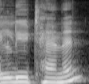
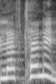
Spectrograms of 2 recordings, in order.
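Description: First: The first syllable sounds like 'loo'. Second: The first syllable sounds like 'left'. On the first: This is the American way of saying it. "the Americans who say lieutenant" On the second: This is the British way of saying it. "we use the F"

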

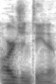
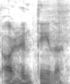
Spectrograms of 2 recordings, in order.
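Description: First: It is pronounced the usual English way. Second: It is pronounced the local Spanish way. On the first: The speaker calls it wrong. "not Argentina" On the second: The speaker calls it right. "We have to say it the way they say it"

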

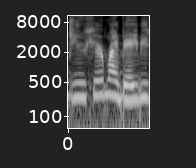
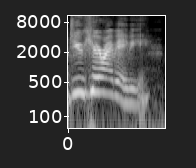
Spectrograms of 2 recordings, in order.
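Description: First: The question is asked in a calm, polite tone. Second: The question is asked in a sharp, sassy tone. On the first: "I'm pretty sure you didn't say it like that" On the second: "It had a tone"

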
